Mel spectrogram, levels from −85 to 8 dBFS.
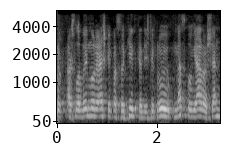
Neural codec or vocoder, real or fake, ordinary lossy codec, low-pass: codec, 16 kHz in and 24 kHz out, 1.1 kbps, FireRedTTS-2 codec; fake; Opus, 64 kbps; 5.4 kHz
